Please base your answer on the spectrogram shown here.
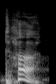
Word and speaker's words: to: One thing I want you guys to pay attention to here is how I pronounce this word. It sounds a little bit like "tuh," right?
